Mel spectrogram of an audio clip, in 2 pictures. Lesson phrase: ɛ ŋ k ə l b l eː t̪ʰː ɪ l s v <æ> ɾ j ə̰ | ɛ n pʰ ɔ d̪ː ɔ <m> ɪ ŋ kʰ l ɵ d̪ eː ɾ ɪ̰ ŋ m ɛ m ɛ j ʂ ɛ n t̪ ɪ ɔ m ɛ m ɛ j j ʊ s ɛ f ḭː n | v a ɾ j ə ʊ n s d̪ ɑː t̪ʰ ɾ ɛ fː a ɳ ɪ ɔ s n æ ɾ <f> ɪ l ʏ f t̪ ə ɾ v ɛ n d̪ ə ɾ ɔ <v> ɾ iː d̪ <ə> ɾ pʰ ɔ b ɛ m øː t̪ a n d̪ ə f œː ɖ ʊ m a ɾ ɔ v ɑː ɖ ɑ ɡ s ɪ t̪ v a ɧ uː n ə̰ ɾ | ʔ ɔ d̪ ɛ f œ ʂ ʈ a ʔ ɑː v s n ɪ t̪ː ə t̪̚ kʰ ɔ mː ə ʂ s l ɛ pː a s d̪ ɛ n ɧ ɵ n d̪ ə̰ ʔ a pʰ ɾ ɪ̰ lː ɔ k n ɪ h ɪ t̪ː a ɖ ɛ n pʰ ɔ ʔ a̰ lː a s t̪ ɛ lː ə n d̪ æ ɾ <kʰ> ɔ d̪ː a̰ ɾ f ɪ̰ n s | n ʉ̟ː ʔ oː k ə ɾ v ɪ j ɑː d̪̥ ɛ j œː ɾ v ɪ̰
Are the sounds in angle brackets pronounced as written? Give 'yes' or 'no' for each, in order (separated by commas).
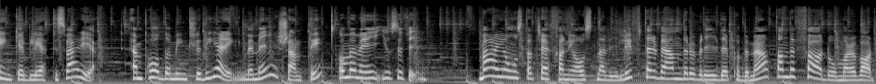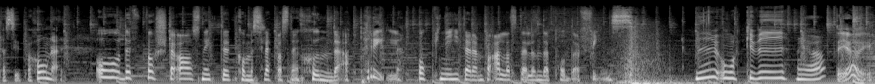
yes, yes, no, yes, yes, no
